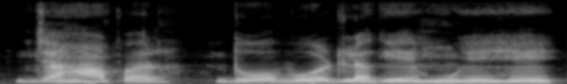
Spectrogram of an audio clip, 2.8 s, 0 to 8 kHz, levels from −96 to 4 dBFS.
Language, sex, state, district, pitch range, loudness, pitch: Hindi, female, Madhya Pradesh, Bhopal, 190-210 Hz, -14 LUFS, 205 Hz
